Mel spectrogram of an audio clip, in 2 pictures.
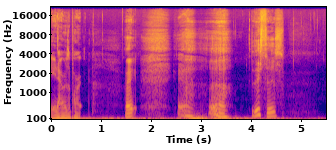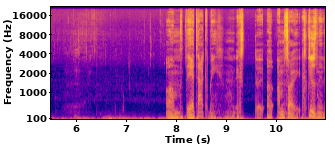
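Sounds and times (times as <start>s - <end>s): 
speech: 0.0s - 0.8s, 1.5s - 4.7s, 7.8s - 10.9s
quiet breathy noise: 0.8s - 6.4s
drawn-out voiced yawn with groaning wavering pitch: 1.4s - 4.2s.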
